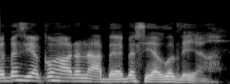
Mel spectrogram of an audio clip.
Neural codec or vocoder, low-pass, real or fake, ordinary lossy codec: codec, 16 kHz in and 24 kHz out, 1.1 kbps, FireRedTTS-2 codec; 7.2 kHz; fake; none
